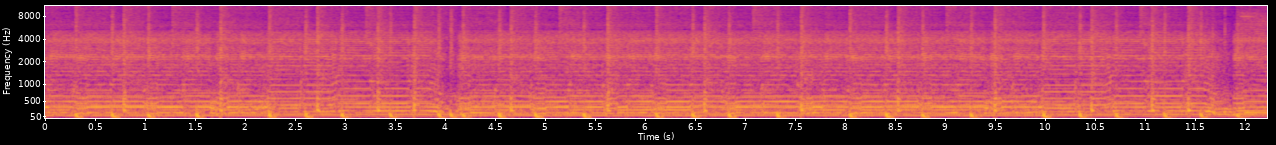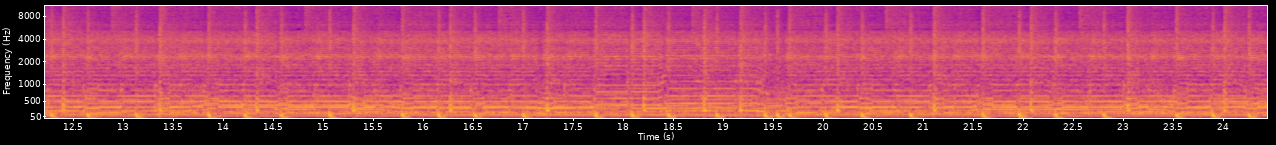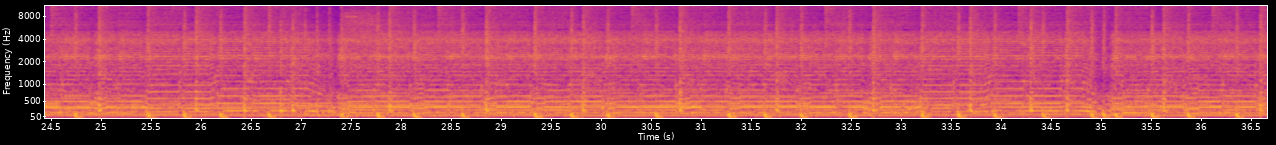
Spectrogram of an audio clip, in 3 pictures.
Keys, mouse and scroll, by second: 0.2 s, 3.6 s, 5.5 click, 6.0 s, 6.6 click, 7.4 s, 8.5 click, 8.8 s, 10.2 click, 10.6 s, 11.0 click, 11.2-14.0 middle drag, 12.0-13.2 scroll, 14.0 click, 14.5 click, 16.0 click, 16.8 KP_7, 17.2 e, 18.6 click, 19.6 g, 21.6-25.4 middle drag, 22.4 ctrl+r, 25.4 click, 25.9 ctrl+r, 27.1 Escape, 27.4 click, 28.0 scroll up 1, 28.5 g, 29.6 click, 29.7 middle click, 30.3 click, 32.4 click, 32.5-34.0 middle drag, 32.9-33.4 scroll down 1, 33.6-34.0 scroll down 1, 34.0-35.3 drag, 34.4 g, 35.4 middle click, 36.0-36.3 scroll up 1, 36.3 ctrl+r.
